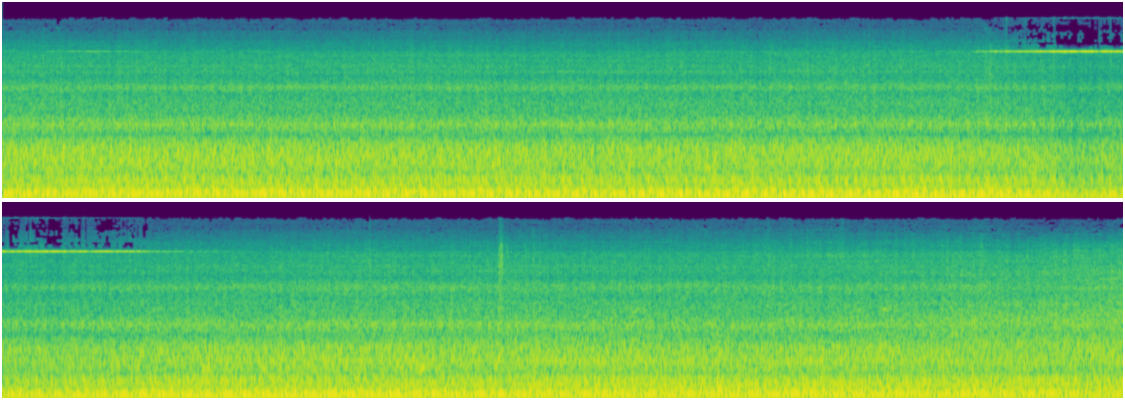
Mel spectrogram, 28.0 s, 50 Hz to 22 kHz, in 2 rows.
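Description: Lxd2 narrow-gauge diesel-hydraulic locomotive's engine running steadily under heavy load as it struggles on wet rails to pull four empty standard-gauge wagons on transporters.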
